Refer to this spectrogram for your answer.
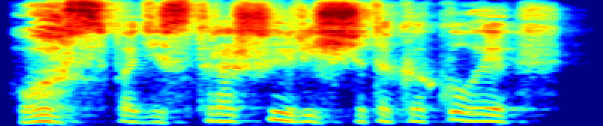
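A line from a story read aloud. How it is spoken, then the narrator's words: Exclamation. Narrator (Russian): воскликнула Наталья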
